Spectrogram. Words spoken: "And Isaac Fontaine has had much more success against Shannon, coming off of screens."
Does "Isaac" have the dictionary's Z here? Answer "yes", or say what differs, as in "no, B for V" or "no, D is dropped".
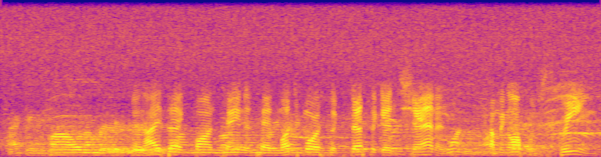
yes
